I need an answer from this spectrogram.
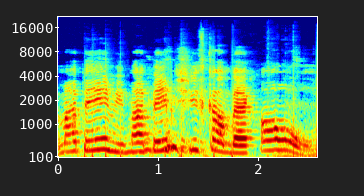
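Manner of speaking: put-on high, loud, tearful joy as she runs to her child; joyful cry. Mother running to her returned daughter, high joyful cry. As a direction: cry out with overjoyed relief. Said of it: "you can kinda hear her going".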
